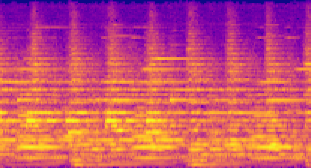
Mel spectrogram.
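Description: Grand piano and symphony orchestra playing a contemporary concerto together: held orchestral chords with a steady pulse of note attacks about twice a second.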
